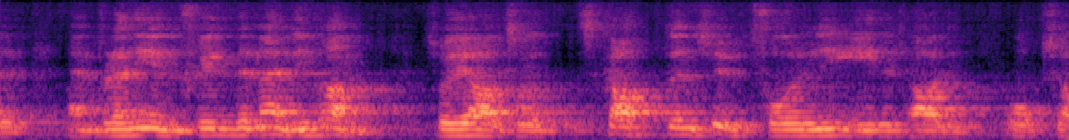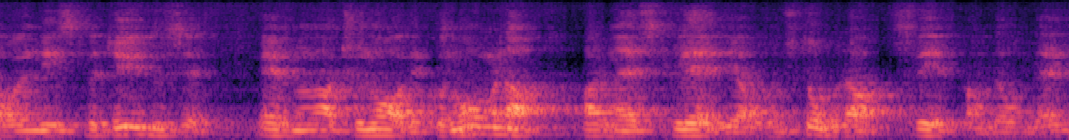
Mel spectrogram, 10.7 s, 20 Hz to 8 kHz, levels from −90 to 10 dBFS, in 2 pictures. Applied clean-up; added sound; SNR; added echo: neural separator model SepFormer DNS4.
